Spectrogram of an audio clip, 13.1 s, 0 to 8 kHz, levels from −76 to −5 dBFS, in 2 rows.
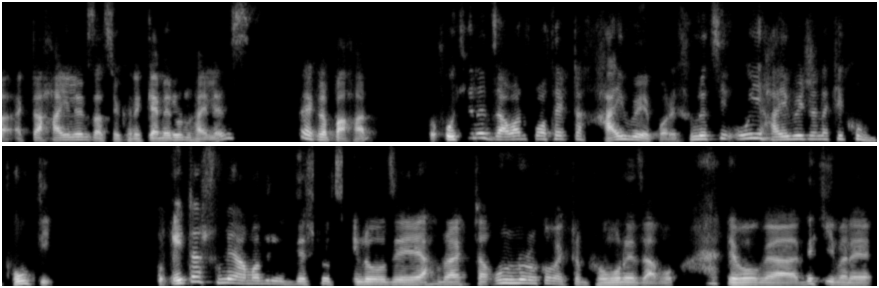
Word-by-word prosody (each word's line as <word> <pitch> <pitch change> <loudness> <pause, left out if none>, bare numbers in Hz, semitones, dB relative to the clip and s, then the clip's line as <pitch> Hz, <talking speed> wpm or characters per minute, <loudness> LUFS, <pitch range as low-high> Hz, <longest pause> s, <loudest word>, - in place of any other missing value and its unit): একটা - - 0
হাইল্যান্ডস 150 +2 0
আছে - - -11
ওখানে। 115 +1 -4
ক্যামেরুন 140 +3 +2
হাইল্যান্ডস 245 +1 -3 0.5
একটা - - +2
পাহাড়। - - +1 0.4
তো - - -5
ঐখানে 255 +1 +3
যাওয়ার 180 +4 +3
পথে 185 +1 -1
একটা 185 -1 -5
হাইওয়ে 180 -2 +3
পড়ে। - - -4
শুনেছি 195 +5 -1 0.2
ওই 240 - 0
হাইওয়েটা 190 +5 +1
নাকি 195 +2 -5
খুব 195 - -3
ভৌতিক। 150 +2 +2 0.8
তো - - -1
এটা 275 - +4
শুনে 215 0 +2
আমাদের 170 0 -1
উদ্দেশ্য 145 +2 -3 0.2
ছিল 140 0 -3 0.2
যে 130 - +2 0.2
আমরা 130 0 -1
একটা 130 +2 -4
অন্যরকম 190 -3 +1
একটা 140 - -7
ভ্রমণে 120 +2 +2
যাবো। - - 0 0.5
এবং 115 +1 +5 0.2
আ - - +5 0.2
দেখি 150 -1 -3
মানে 110 -2 0
160 Hz, 175 wpm, -25 LUFS, 135-195 Hz, 0.8 s, এবং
